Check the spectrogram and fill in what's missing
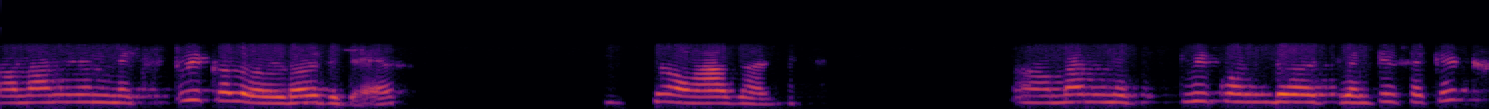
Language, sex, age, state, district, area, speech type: Kannada, female, 18-30, Karnataka, Hassan, urban, conversation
